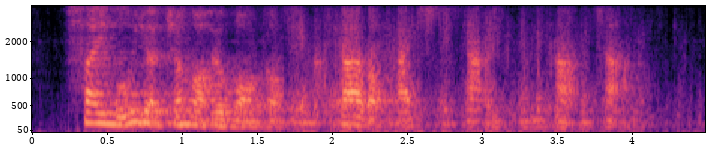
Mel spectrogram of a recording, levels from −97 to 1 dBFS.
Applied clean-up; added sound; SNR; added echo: neural separator model SepFormer DNS4.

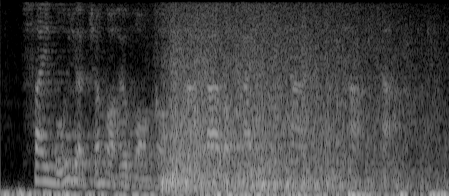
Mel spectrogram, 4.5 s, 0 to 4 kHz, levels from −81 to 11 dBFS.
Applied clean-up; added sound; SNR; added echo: none; Thunder / Rain; -4 dB; reverberation time 2.0 s.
